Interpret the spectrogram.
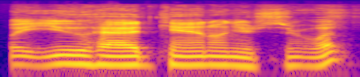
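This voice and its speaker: A man's voice: medium pitch, level tone, normal speed, clear, resonant tone, dry recording. A man streaming, chatting loosely and rambling with frequent swearing and restarts. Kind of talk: casual chat. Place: home streaming setup.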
